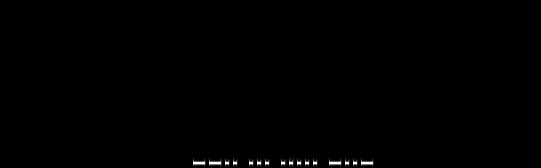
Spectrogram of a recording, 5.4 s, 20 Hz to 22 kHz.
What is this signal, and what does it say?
Morse code, heard as a keyed tone, about 30 wpm, 700 Hz. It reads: ZS5X
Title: DXCC-100 Call Signs - 4 Characters - 30wpm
